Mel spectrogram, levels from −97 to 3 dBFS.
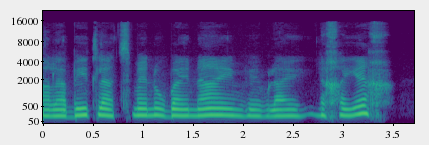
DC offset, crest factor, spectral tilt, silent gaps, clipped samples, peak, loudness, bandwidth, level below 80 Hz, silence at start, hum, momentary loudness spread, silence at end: under 0.1%; 16 dB; -6 dB/octave; none; under 0.1%; -16 dBFS; -32 LUFS; 15.5 kHz; -82 dBFS; 0 s; none; 6 LU; 0.25 s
